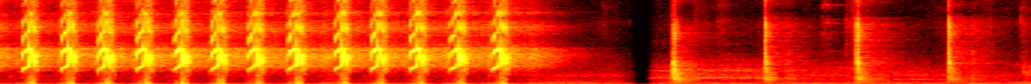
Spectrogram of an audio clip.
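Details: Black-winged myna singing on a training recording for young caged mynas: about a dozen loud, evenly spaced, harsh ringing notes roughly three per second, followed by quiet and a few sharp isolated clicks.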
